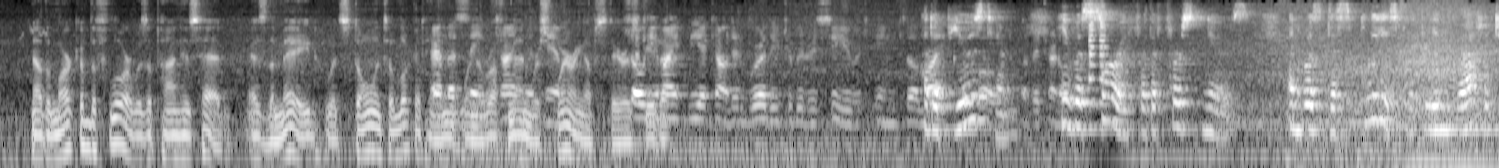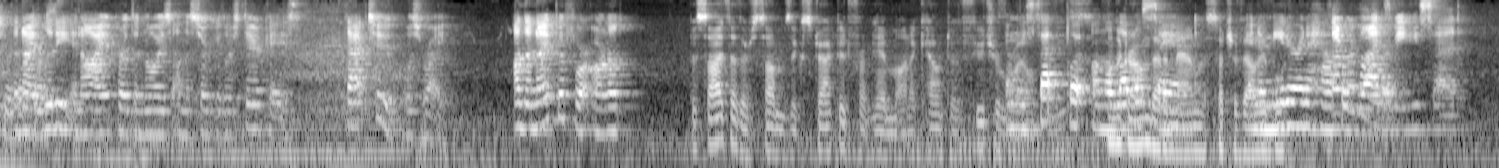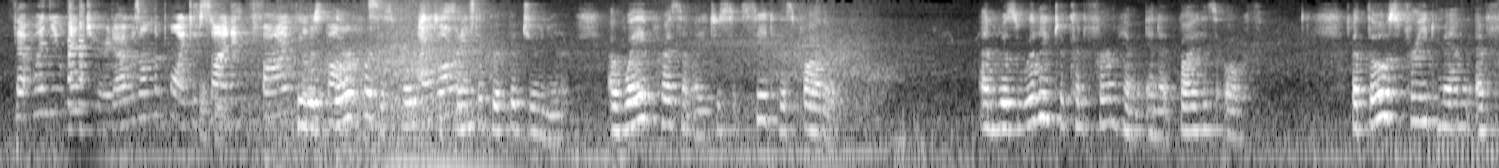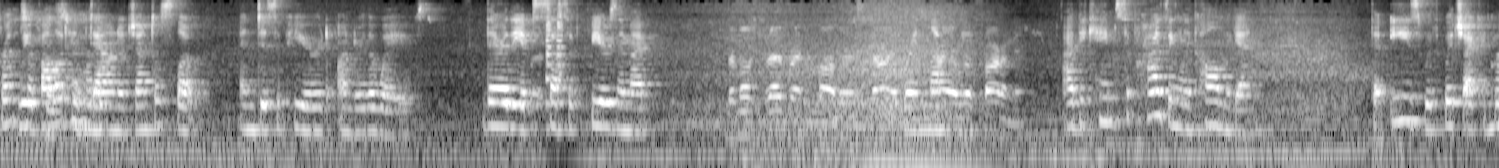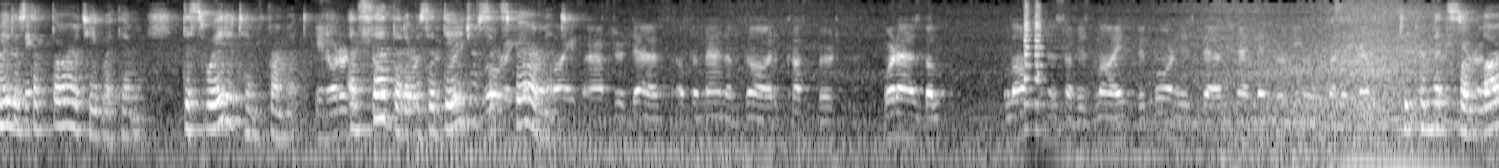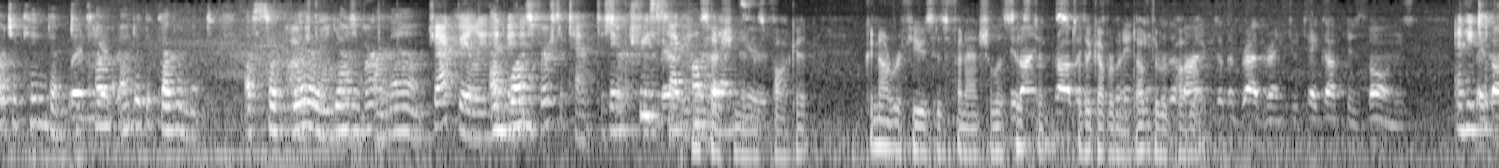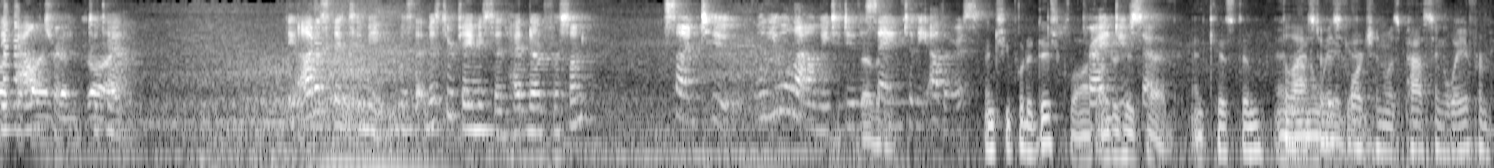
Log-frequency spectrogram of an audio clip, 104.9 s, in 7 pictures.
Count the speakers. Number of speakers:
7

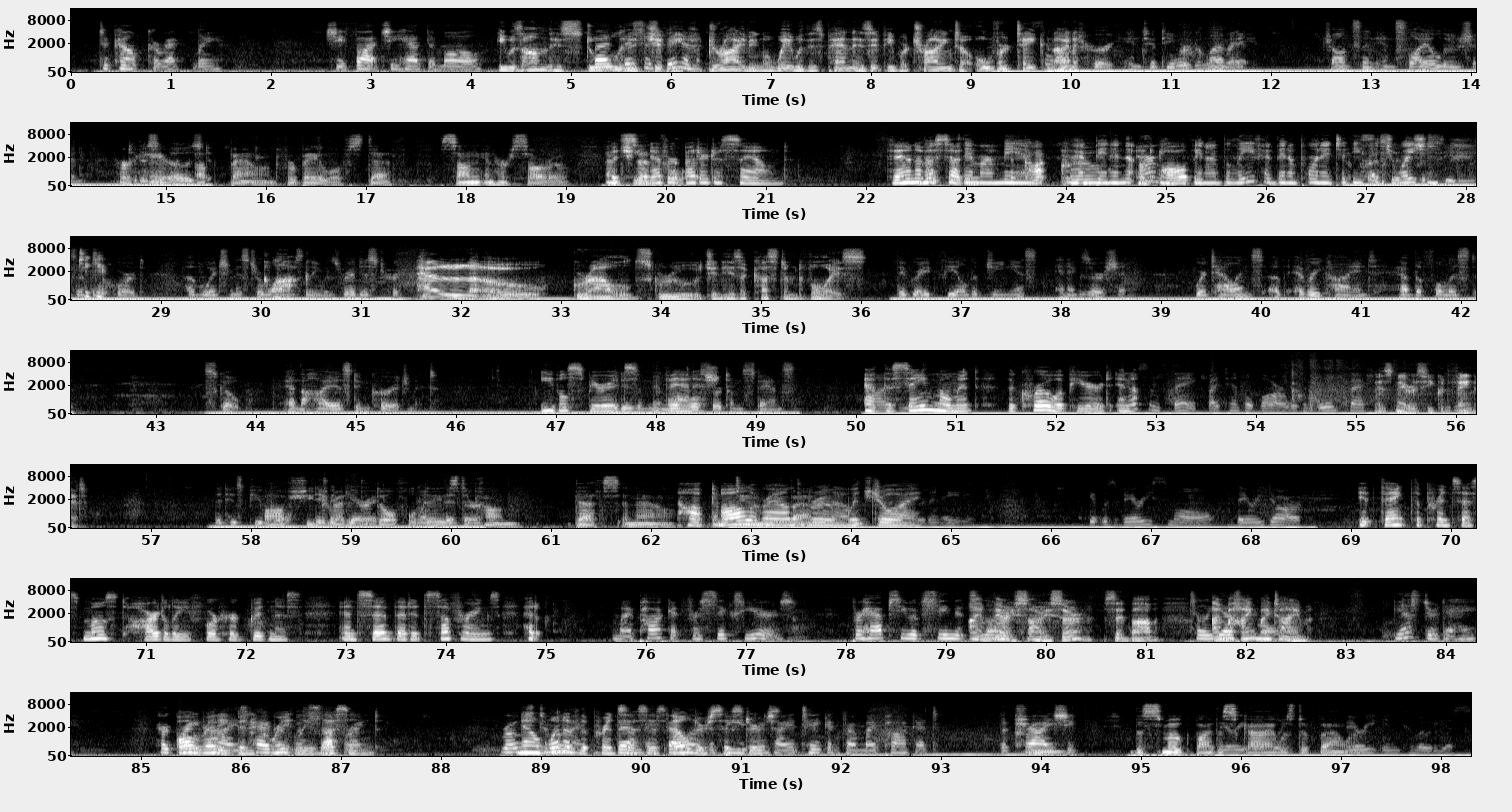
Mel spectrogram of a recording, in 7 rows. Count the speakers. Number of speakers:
7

